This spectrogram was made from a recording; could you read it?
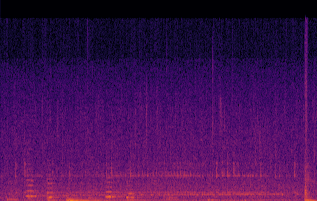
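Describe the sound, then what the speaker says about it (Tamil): Rain falls steadily and closely on a surface while a vehicle idles beneath it. A brief sharp sound comes at the end. "சிவானி, அதான் மழையில நனைய கூடாதுன்னு சொன்னல"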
